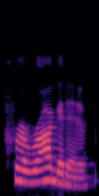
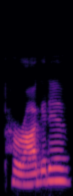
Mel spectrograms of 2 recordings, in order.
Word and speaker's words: prerogative: tough word to pronounce prerogative some people don't even pronounce this first are they say something like prerogative but anyway that's your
